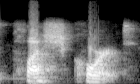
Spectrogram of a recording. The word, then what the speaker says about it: Pleschourt: name yes I can it's plush court so two syllables plush Court okay so that's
